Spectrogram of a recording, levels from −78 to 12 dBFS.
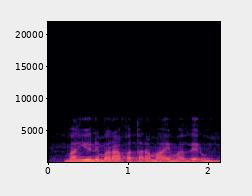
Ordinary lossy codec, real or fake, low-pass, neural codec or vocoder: none; fake; 7.2 kHz; codec, 16 kHz, 4 kbps, FunCodec, trained on Chinese and English, 50 frames a second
